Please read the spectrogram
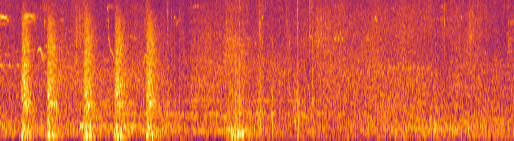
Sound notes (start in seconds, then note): none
